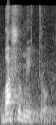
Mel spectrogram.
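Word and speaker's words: বসুমিত্র: ভতে বাসুমিত্র, আমি ব লিখেছি কিন্তু ভ উচ্চারণ ইংরেজিতে বেশিরভাগই হয়, তাই বাসুমিত্র।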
